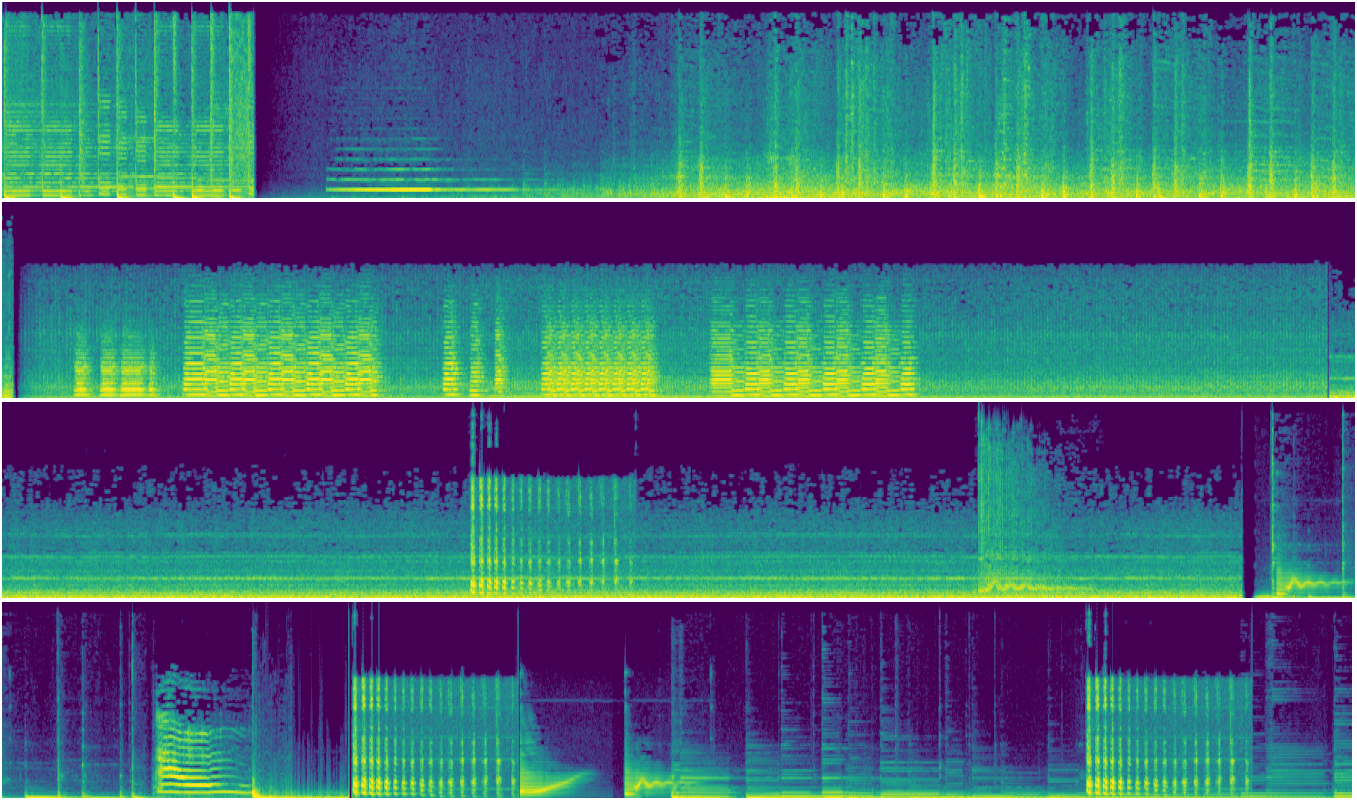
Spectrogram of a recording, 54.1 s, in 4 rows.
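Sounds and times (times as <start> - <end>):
electronic toy horn toots: 14.2 - 22.8.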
